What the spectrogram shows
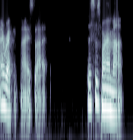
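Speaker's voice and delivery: low energy, talking slow. Admitting low energy while talking about the past: low energy, talking slow. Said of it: "I'm talking slow".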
